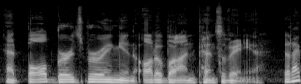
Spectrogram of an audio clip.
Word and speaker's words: Audubon: We are recording live today at Bald Birds Brewing in Audubon, Pennsylvania. Did I pronounce that right?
